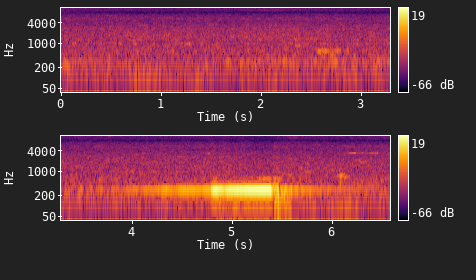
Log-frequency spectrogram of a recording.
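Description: Public-address microphone feedback: a single low, steady tone that swells over a few seconds, becomes loud near the end, then cuts off suddenly.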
